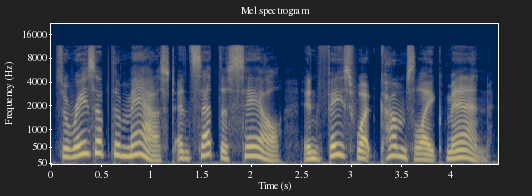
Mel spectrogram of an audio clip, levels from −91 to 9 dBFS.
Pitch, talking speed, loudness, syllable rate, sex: 220 Hz, 200 wpm, -16 LUFS, 4.1 syllables/s, female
